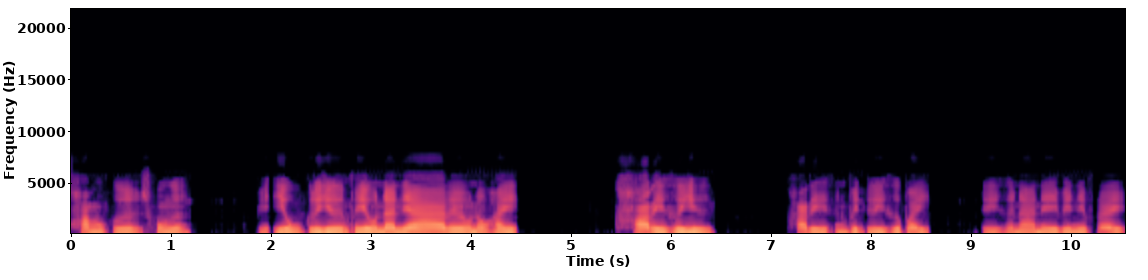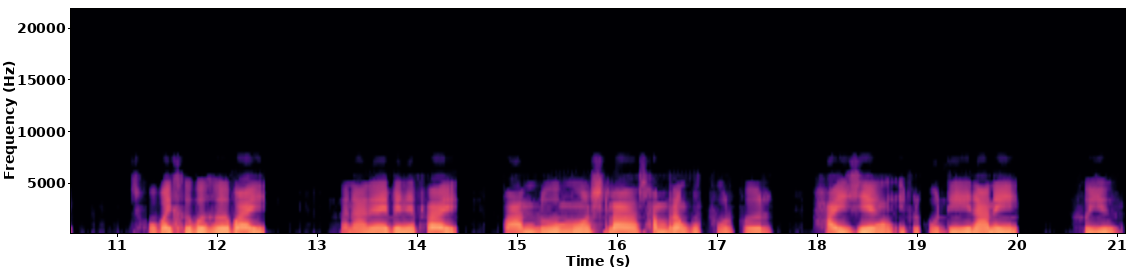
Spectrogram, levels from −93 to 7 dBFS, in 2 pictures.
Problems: low volume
